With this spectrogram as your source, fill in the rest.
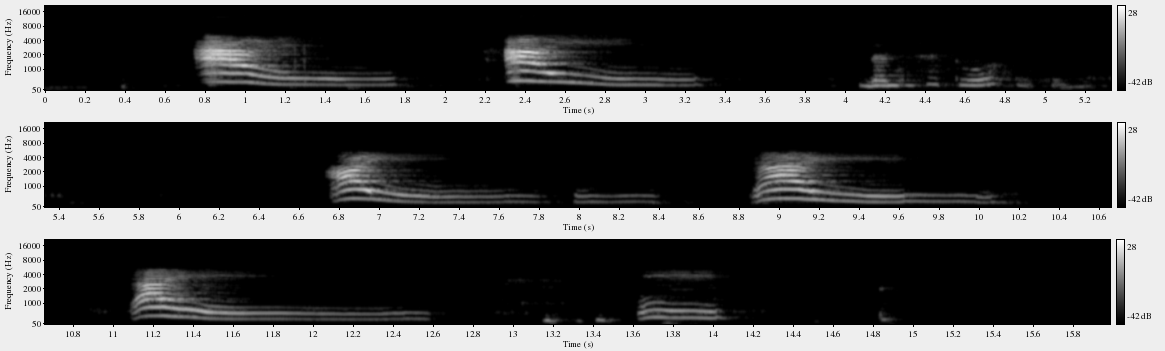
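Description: A toddler squeals and babbles playfully, close by.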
